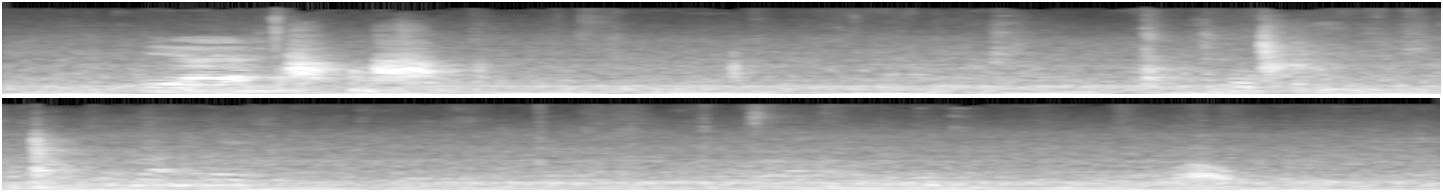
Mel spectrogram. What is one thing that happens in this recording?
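A cardboard box rustles and knocks as a laptop is lifted out.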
